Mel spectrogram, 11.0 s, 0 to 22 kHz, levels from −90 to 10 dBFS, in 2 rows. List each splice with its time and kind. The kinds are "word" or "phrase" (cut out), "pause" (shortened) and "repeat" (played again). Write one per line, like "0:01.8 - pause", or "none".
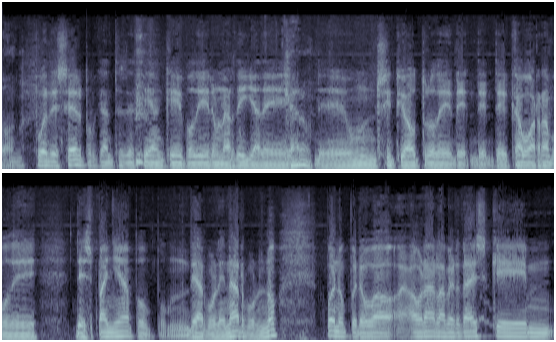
none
